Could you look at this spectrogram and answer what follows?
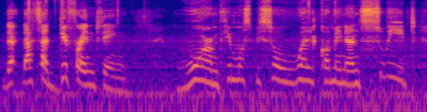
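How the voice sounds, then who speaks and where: A strong-voiced woman with a Jamaican accent gives informal, emphatic relationship advice in a preachy style, repeating short phrases for emphasis. Her voice is a little high and a bit bright, with lively intonation at a moderate pace. There's slight background noise in this motivational talk.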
